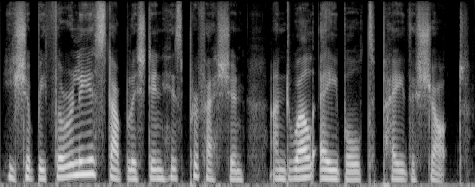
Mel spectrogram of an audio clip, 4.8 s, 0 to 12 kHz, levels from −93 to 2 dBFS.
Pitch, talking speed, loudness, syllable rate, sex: 165 Hz, 190 wpm, -19 LUFS, 5.4 syllables/s, female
